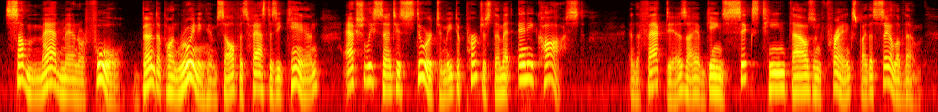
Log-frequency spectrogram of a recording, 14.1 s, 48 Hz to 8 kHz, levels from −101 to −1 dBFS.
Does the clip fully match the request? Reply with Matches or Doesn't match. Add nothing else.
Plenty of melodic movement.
Matches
